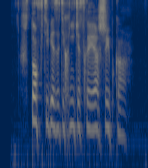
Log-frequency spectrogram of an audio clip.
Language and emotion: Russian, angry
